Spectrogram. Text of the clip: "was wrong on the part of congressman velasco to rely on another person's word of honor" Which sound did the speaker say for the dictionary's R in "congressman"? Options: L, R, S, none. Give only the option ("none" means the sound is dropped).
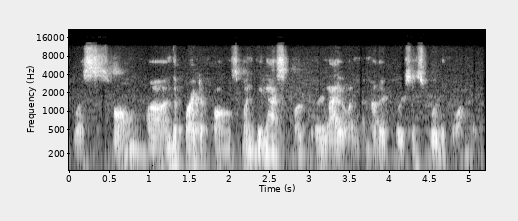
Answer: none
